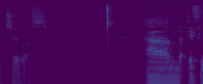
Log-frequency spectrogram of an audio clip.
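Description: A man's narrating voice, trailing off at the start and speaking again in the second half, with a single sharp click about a second in.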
